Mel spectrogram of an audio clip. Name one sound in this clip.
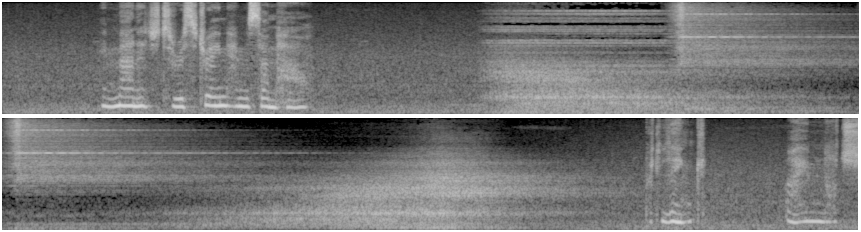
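A young woman speaks softly and sadly.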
